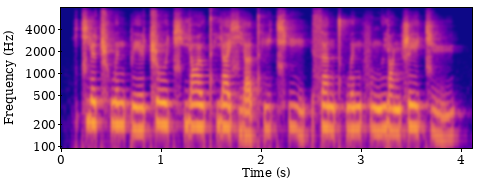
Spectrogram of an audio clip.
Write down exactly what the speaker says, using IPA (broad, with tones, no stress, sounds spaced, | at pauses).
t͡ɕ j ɛ˥˧ ʈ͡ʂʰ w ə˥˩ n p e˧˥ ɪ̯ ʈ͡ʂ o˥ ʊ̯ t͡ɕʰ j ɑ˥ ʊ̯ t̪ʰ j ä˥˩ ɕ j ä̰˨˩ t̪ʰ i˥˧ t͡ɕʰ i˥˩ | s a˥˩ n t̪ʰ w ə˥ n f ʊ˧˥ ŋ l j ɑ˧˥ ŋ ʂ e˥ ɪ̯ t͡ɕ y̰˨˩˦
